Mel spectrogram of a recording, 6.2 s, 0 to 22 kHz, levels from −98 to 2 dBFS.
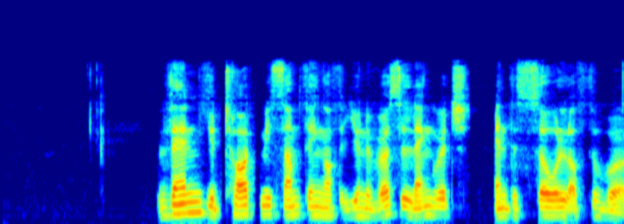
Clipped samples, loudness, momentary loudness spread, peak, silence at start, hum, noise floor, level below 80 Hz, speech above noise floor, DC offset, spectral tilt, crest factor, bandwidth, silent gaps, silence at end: under 0.1%; -27 LUFS; 9 LU; -8 dBFS; 1.6 s; none; -86 dBFS; -70 dBFS; 59 dB; under 0.1%; -5 dB/octave; 20 dB; 8.4 kHz; none; 0 s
